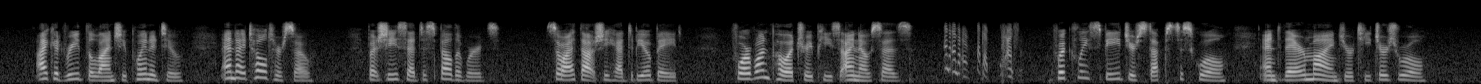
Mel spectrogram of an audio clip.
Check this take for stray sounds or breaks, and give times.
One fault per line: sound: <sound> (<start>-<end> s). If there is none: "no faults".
sound: chirp (9.4-10.2 s)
